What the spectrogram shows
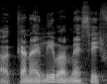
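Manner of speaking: put-on Mexican accent. Retelling asking for a guy who was off duty, in a mock mexican accent. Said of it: "I would break into this mock Mexican accent".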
